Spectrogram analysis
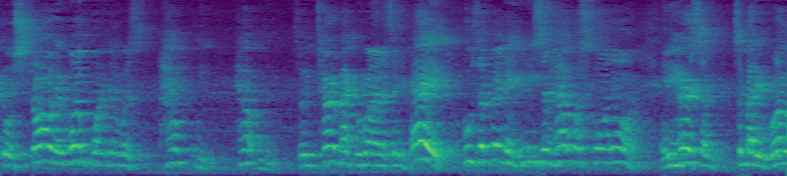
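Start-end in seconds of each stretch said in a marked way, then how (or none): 1.6-2.7 softer, fading cry for help; fainter cry. Retold or imitated. Woman's voice in the bushes fading, softer faint cry. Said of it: "the voice began to get fainter and fainter". 4.1-6.4 louder, higher call into the bushes. Retold or imitated. Man calls into the bushes to whoever is there, louder higher call.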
